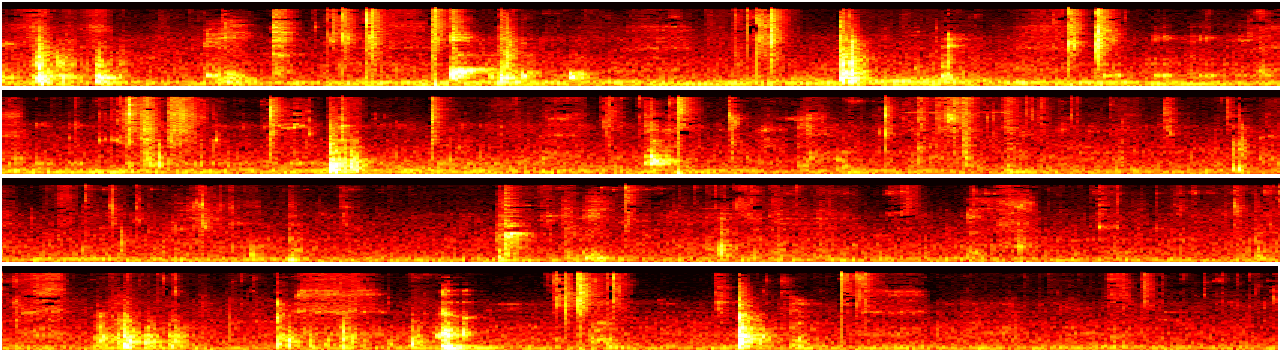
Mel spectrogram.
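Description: Chewing and crunching while eating crab curry with rice by hand, with irregular sharp clicks and crackles throughout.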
